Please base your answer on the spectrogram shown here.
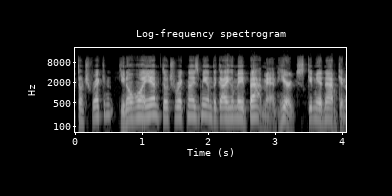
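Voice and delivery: high, loud boastful brag; bragging Bob Kane. Retold or imitated. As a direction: play the pompous show-off creator. Kane bragging voiced in anecdote.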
